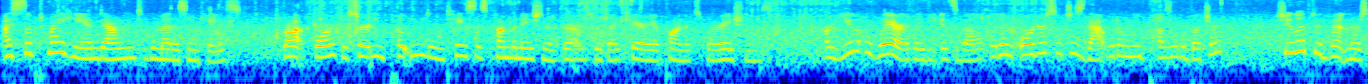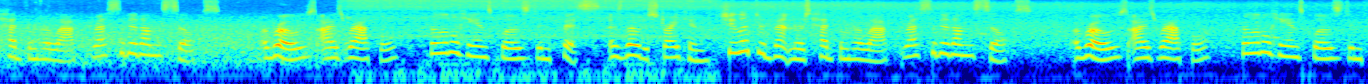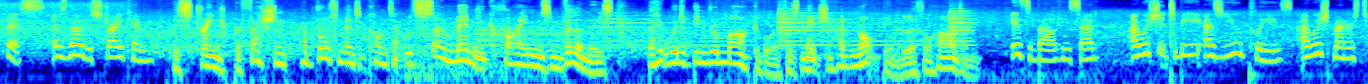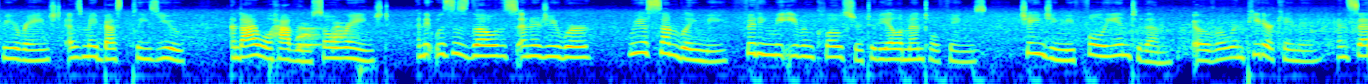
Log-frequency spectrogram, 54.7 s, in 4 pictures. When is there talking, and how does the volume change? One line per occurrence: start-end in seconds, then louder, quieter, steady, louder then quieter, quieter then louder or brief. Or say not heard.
0.0-54.6 steady.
